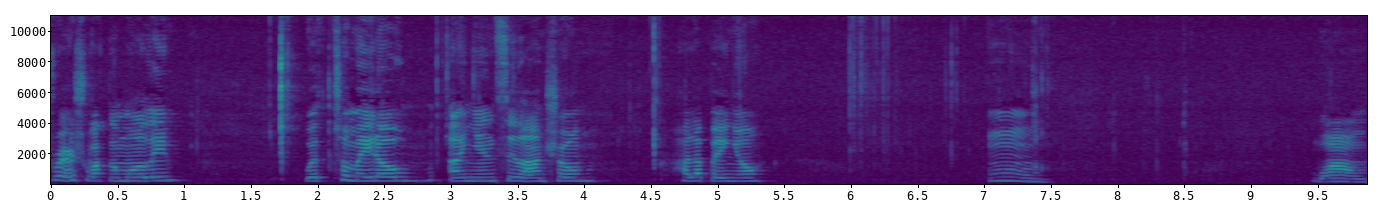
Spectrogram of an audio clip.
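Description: Speaking very slowly with long, frequent pauses, a woman has a bright, sharp tone and a fairly high pitch. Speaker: food mukbang / eating show YouTuber. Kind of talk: casual talk to camera. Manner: upbeat, enthusiastic. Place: home room.

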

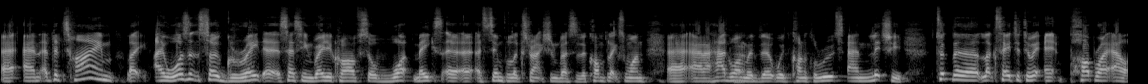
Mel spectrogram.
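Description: Over a quiet background, a man with a British accent talks at a fairly quick pace with hardly any pauses. His pitch is high for a man, his tone is enthusiastic and his pitch variation is ordinary. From Afghanistan, raised in UK. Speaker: dental podcast host, dentist; podcast host. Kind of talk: educational interview. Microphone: studio mic.

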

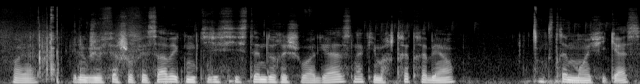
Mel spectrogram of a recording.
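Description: A man speaks at a fairly quick pace in a fairly low, dark, mellow voice with a slightly husky edge and fairly even intonation.

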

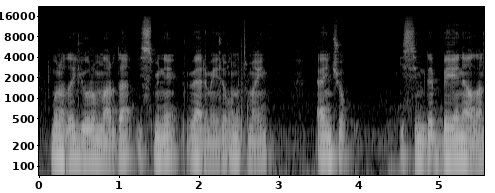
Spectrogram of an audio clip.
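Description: Monotone, flat intonation with audible room echo. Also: man. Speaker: gaming YouTuber. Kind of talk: let's play commentary. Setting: recording at night.

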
